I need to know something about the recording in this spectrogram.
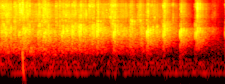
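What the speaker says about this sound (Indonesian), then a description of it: "kalau mau tepuk tangan yang paling meriah" A church congregation breaks into applause, a fairly soft, steady patter of many hands that thins into a few scattered claps before fading.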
